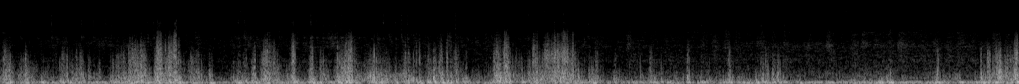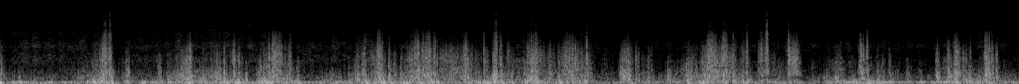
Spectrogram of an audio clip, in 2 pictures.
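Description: Wind gusting across the microphone on a ferry's open outer deck, in uneven surges over a steady low rumble from the moving ferry.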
